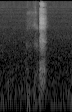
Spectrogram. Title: Sneezing Parrot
